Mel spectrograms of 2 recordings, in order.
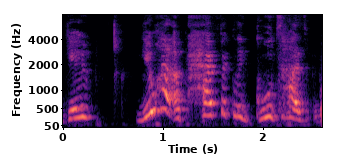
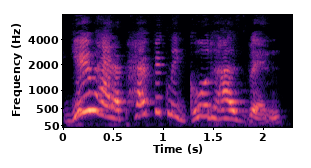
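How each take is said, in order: First: Put-on first try at a British accent, slightly off; "You had a perfectly good husband" in a loose, half-right British accent; wrong British accent. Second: Corrected take, mock British accent, a bit louder; "You had a perfectly good husband" in a playful mock British accent. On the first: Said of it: "Wait a minute, no, that's not it". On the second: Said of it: "Let me do my accent".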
